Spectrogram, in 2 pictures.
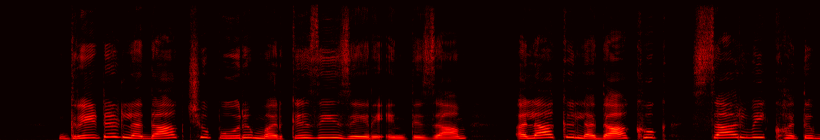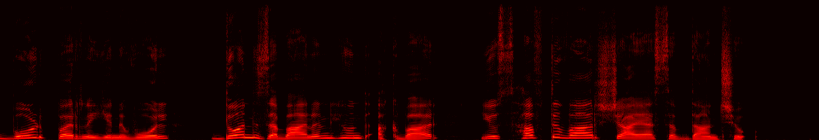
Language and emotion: Kashmiri, neutral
